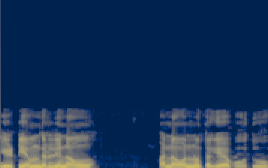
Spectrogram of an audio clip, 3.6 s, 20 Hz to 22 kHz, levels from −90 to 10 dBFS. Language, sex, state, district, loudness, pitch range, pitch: Kannada, male, Karnataka, Belgaum, -13 LUFS, 95-105 Hz, 100 Hz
